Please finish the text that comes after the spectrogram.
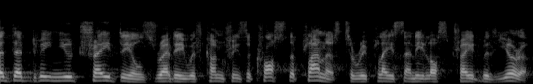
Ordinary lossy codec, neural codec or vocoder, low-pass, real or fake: none; codec, 16 kHz, 16 kbps, FunCodec, trained on Chinese and English, 50 frames a second; none; fake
